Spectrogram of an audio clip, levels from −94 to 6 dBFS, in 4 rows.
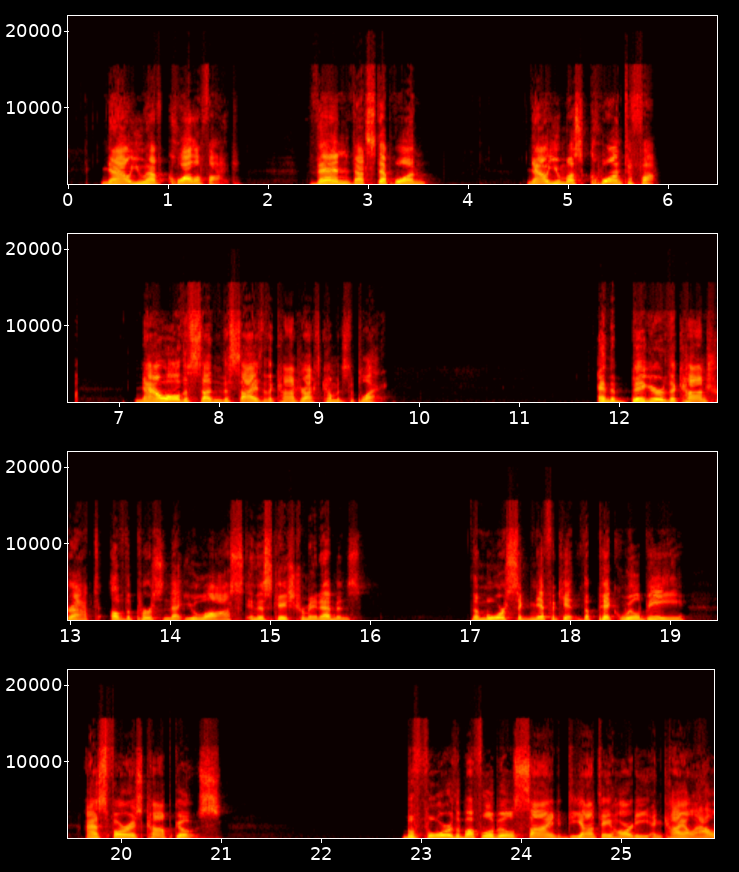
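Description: At 5.83 s the speech breaks off in what is likely a long network dropout. The last sound is stretched into a fading buzz, leaving near silence for about 640 ms. Speech resumes at 6.60 s with roughly 400 ms of material lost, and the delay jumps by around a third of a second.

From 6.68 to 8.65 s a jitter buffer speed-up follows. The receiver trims pitch-period slices to drain the backlog, running the speech about 12% fast at unchanged pitch and removing roughly 200 ms. A second pass from 9.10 to 10.12 s runs about 9% fast, removing around 100 ms. Both passes sound noticeably hurried.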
